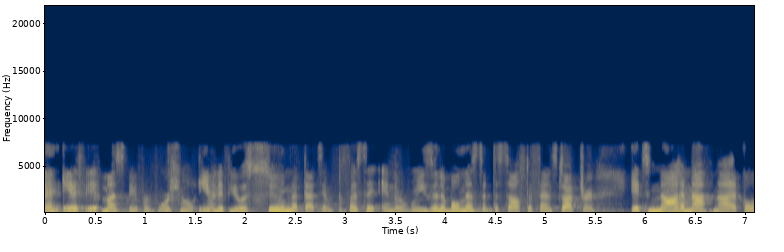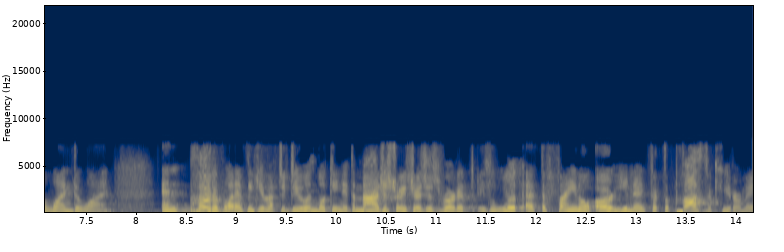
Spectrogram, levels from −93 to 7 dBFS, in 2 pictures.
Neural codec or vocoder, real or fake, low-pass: codec, 16 kHz, 1 kbps, X-Codec, HuBERT features, trained on general audio; fake; 7.2 kHz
